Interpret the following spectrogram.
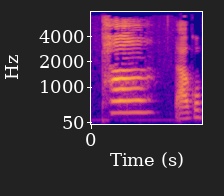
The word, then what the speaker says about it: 他: 물론 이런 논란들도 있었지만 당시 필요에 의해서 그녀라는 글자는 여자녀 변의 이 글자로 자연스럽게 고착화되었고 지금 중국에서는 그와 그녀는 타라고 발음은 같지만 쓰는 글자는 이와 같이 살짝 다릅니다.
